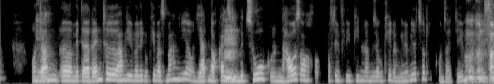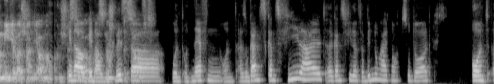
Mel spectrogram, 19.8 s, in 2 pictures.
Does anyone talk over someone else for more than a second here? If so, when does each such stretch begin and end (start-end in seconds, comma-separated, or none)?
11.2-13.1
